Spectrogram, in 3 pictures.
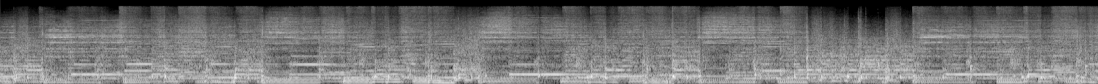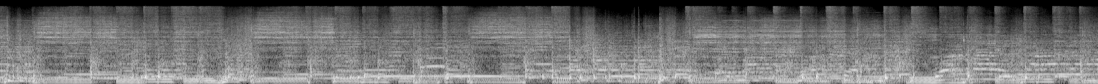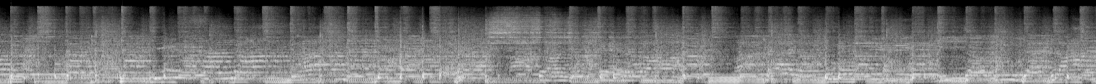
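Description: Live band playing an instrumental passage: electric guitars, bass guitar, drum kit and a hand-played djembe, with a steady beat.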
